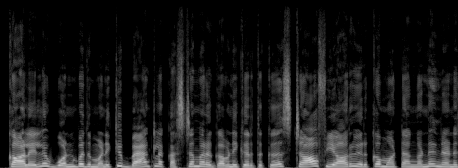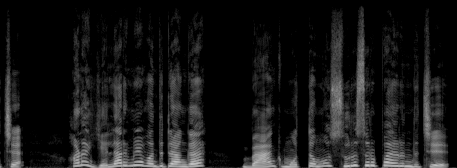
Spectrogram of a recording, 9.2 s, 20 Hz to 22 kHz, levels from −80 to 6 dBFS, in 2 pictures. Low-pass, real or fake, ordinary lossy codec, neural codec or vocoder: none; real; none; none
